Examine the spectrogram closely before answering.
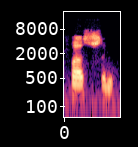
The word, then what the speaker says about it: fasl: Jadi tadi pengucapan fasal jadi dia agak lebih kita perbanyak shad ya, dia isti'la, naiknya suara ke langit tebal namun dia mengalir ya. Fasl kita gabungkan ya, yaumul fasl.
